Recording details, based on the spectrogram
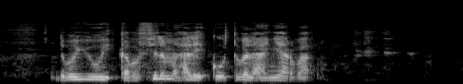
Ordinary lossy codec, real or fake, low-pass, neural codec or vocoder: AAC, 32 kbps; real; 7.2 kHz; none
